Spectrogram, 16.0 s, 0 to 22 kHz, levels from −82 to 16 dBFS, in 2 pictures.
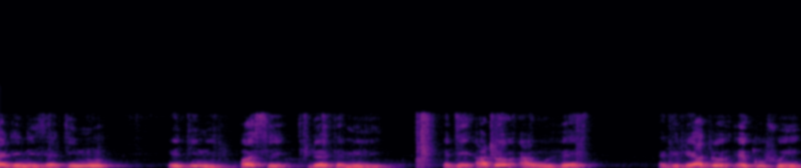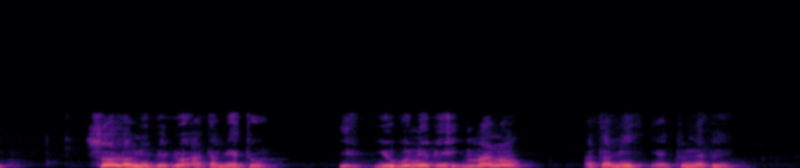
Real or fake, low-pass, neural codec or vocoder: real; 7.2 kHz; none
